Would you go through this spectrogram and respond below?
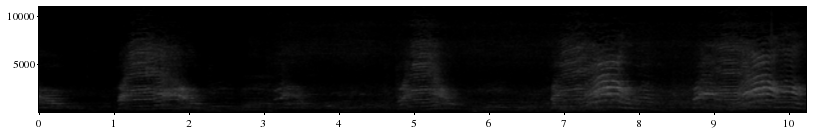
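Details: Cats fighting in Assam, India: drawn-out, wavering yowls that rise and fall, with bursts roughly every two seconds and lower moaning growls between them. Some faint background noise is also present.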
